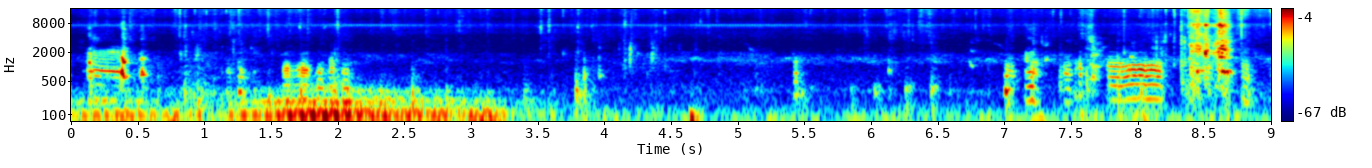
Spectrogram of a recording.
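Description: Large farmyard chickens cluck and murmur at close range in scattered bursts, with quieter gaps between them and a brief sharper call near the end.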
